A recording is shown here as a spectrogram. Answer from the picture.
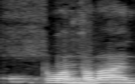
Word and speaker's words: Von der Leyen: from European Union countries, including Ursula, I can't pronounce the surname, Dal, whatever her surname is. Von der Leyen, yeah. Von der Leyen, there you go.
